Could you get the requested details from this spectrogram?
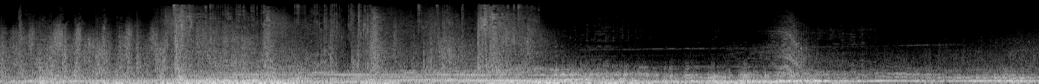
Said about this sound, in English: We've escaped, and the Quarians are unleashing the heavy guns on the Geth Dreadnought.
